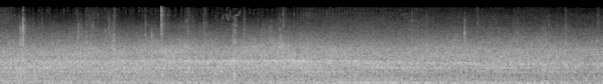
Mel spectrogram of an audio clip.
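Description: Steady wind and road noise on a bicycle-mounted GoPro while riding, a low rumble with a hiss, and a few faint clicks here and there.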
